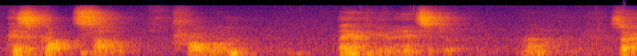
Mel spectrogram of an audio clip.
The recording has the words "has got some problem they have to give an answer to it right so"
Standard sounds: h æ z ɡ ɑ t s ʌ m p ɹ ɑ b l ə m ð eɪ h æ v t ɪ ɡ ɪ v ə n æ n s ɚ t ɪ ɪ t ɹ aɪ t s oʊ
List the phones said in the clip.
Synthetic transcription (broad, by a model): h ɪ z ɡ ɑ t s ʌ m p ɹ ɑ b l ə m ð eɪ h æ f t ɪ ɡ ɪ v ə n æ n s ɚ t ɪ ɪ t ɹ aɪ t s oʊ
